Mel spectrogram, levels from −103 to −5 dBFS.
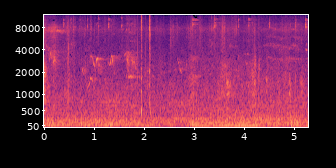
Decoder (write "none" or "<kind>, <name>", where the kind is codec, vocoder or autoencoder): none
